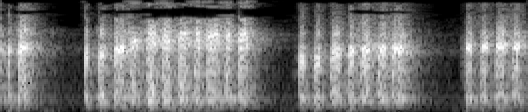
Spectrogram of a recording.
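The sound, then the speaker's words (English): A duck call blown for duck hunting in quick rasping bursts, four rapid runs of buzzy, nasal quacking pulses with short gaps between them, loud and without any talk. “And then you would just throw a little quack in there, like.”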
